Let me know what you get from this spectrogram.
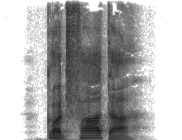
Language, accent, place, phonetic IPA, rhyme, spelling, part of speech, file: German, Germany, Berlin, [ɡɔtˈfaːtɐ], -aːtɐ, Gottvater, noun, De-Gottvater.ogg
- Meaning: God the Father, as the first person of Trinity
